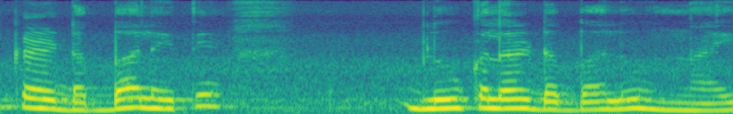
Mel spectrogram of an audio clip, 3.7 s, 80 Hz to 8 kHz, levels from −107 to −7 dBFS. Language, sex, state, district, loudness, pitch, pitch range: Telugu, female, Telangana, Hyderabad, -14 LUFS, 230 Hz, 200-240 Hz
